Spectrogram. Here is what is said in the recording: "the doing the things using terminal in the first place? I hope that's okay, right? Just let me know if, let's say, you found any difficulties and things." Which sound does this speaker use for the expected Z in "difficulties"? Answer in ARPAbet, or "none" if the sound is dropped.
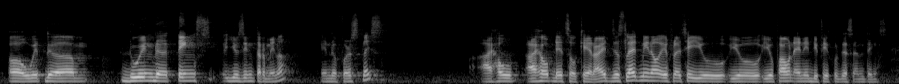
S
